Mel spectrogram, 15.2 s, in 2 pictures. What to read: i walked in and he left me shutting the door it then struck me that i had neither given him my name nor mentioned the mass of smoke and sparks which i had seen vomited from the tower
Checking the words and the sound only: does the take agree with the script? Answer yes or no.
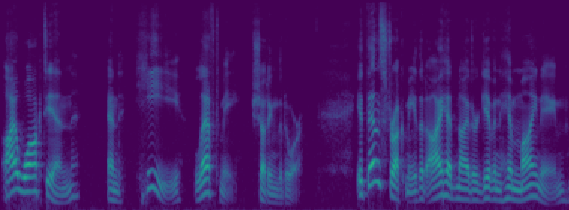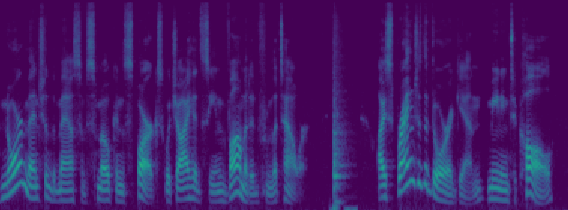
no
